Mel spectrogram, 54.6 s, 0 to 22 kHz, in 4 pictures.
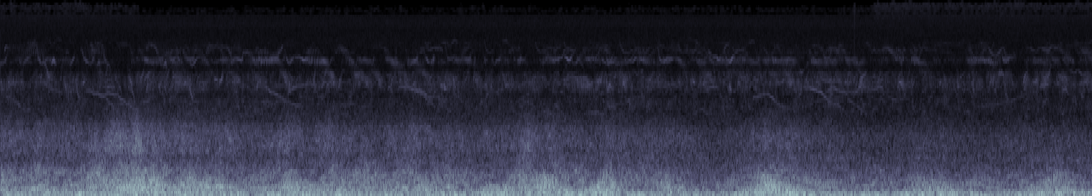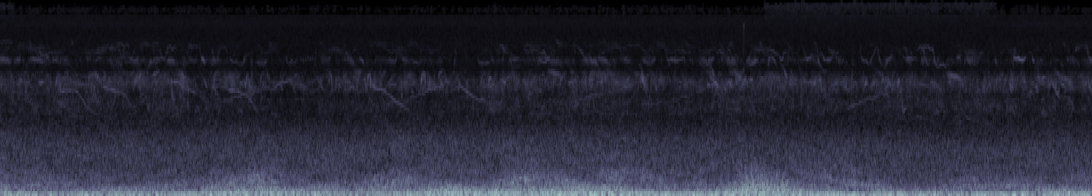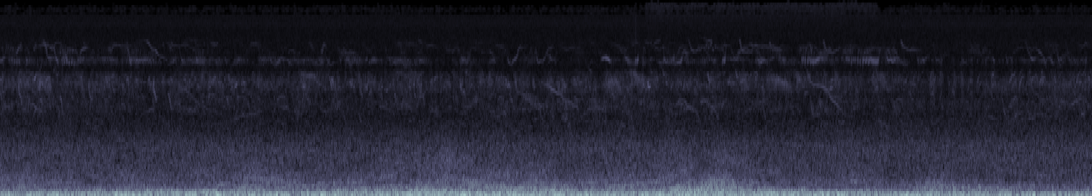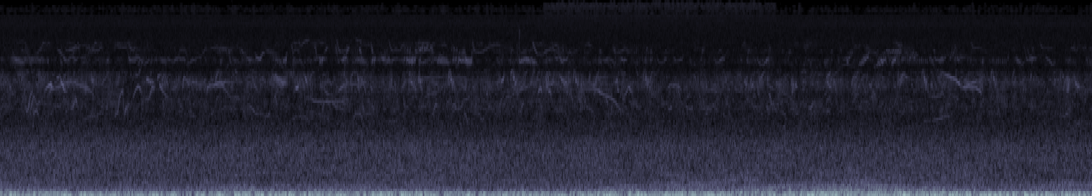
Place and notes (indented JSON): {
  "title": "Haidfeld, Vienna City Limits - Haidfeld (schuettelgrat, excerpt)",
  "date": "2004-03-20 17:28:00",
  "description": "Fieldrecording, Dusk, Transition",
  "latitude": "48.13",
  "longitude": "16.34",
  "altitude": "196",
  "timezone": "Europe/Vienna"
}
